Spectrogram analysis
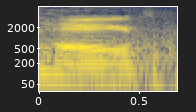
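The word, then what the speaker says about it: ה: Hey is pronounced like the H in hello. Like H in English, it's silent at the end of words.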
